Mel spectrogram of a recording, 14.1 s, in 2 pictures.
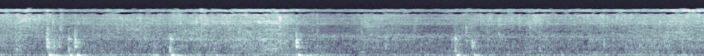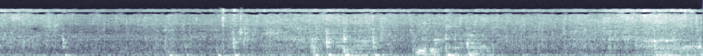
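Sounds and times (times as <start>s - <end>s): food sizzling in a pot: 0.0s - 14.0s
wooden spoon scraping a pot: 1.2s - 3.2s, 8.6s - 14.0s.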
